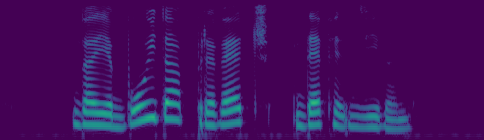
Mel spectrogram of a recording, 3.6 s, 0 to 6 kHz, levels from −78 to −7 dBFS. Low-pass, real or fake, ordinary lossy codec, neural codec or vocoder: 5.4 kHz; fake; none; autoencoder, 48 kHz, 128 numbers a frame, DAC-VAE, trained on Japanese speech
